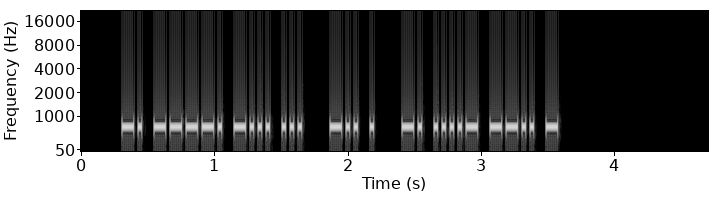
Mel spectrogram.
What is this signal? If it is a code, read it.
Morse code, heard as a keyed tone, about 40 wpm, 700 Hz. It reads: N9BS DE N4ZT
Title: USA Callsign DE Callsign - 4 Characters - 40wpm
